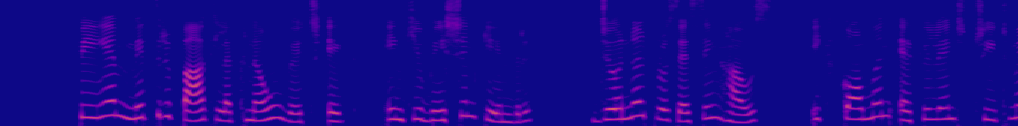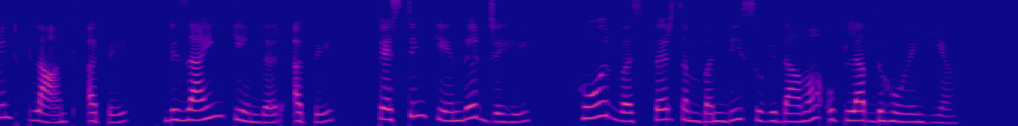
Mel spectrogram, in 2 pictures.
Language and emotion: Punjabi, neutral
